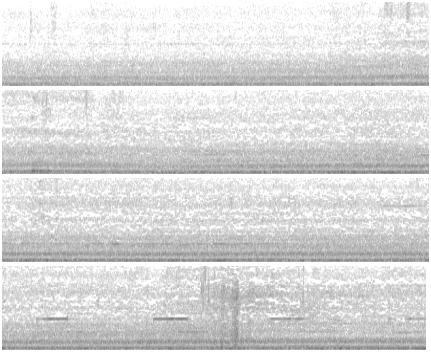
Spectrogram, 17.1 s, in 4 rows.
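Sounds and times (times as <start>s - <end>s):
diesel train humming: 0.0s - 17.0s
short high door beeps: 14.3s - 14.8s.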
